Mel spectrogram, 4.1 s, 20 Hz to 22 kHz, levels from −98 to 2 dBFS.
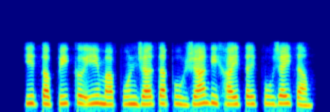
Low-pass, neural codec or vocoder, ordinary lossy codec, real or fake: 5.4 kHz; codec, 16 kHz, 0.3 kbps, FocalCodec; AAC, 48 kbps; fake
